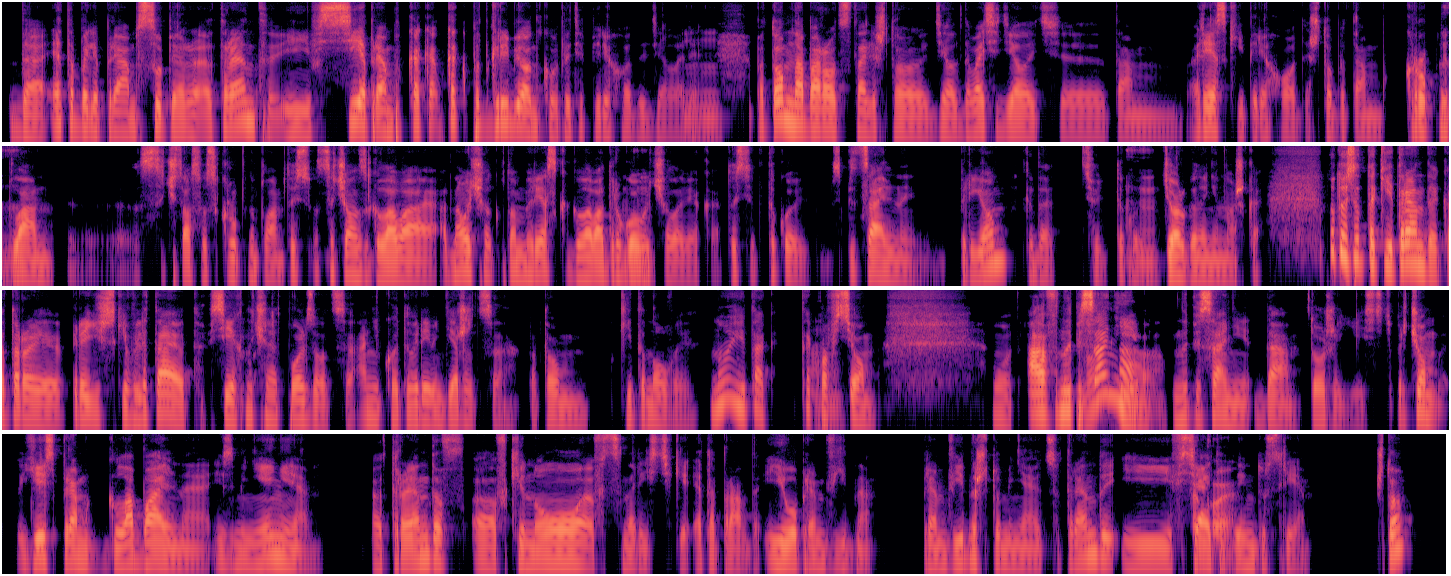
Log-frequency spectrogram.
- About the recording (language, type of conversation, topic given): Russian, podcast, Как ты решаешь, где оставаться собой, а где подстраиваться под тренды?
- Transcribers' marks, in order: none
